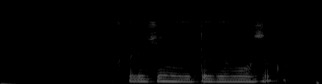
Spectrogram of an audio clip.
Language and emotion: Russian, neutral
